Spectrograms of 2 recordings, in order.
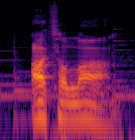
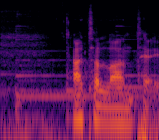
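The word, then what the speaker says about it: Atalantë: As a matter of fact, it was later, after its destruction, was called by the elves Atalan, which means downfallen. Atalante, actually, not Atalan. I said it wrong.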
